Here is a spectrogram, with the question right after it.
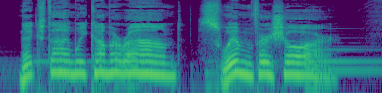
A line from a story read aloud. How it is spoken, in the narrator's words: He shouted back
